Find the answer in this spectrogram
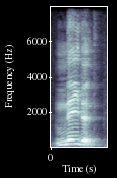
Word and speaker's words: needed: Then we had needed. This time the ed is pronounced id.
